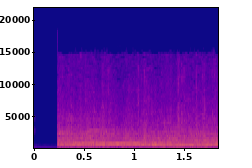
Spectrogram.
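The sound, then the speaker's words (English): After a brief moment of near silence, an audience suddenly bursts into steady, loud applause with a dense crowd roar that continues evenly through the rest of the moment. “Not as much of the yay cheering.”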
